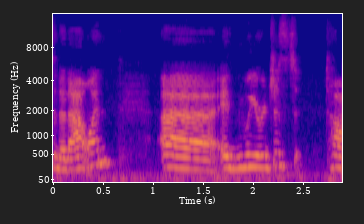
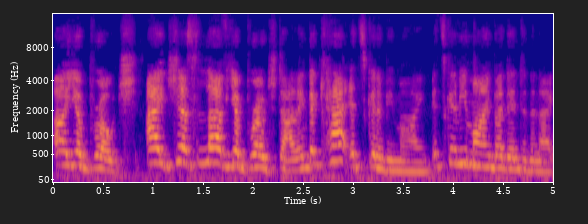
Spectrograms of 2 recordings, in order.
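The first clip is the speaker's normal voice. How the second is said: put-on, slightly English accent; 3 dB louder than usual. Retelling what a woman first said to them, using a put-on slightly English accent. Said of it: "that kind of went a little English".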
